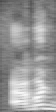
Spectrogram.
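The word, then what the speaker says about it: almond: अब देखो एमन बोलेंगे इसको, एल यहाँ पे नहीं बोला जाएगा, ठीक है, एल क्या है यहाँ पे, साइलेंट है।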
